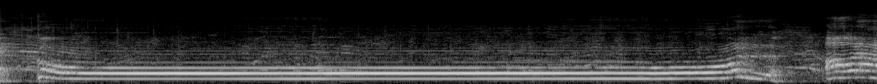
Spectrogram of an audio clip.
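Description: A man's long drawn-out "gol" shout, held on one steady note for about seven seconds and dropping off at the end, calling a penalty kick that has gone in.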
